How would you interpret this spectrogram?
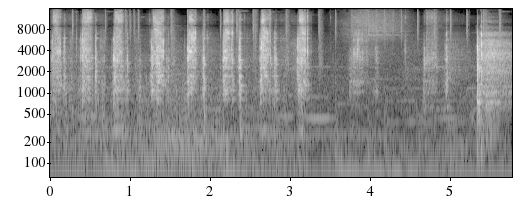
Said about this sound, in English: I'm gonna go ahead, tighten down the clamp. This is a 13 millimeter.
